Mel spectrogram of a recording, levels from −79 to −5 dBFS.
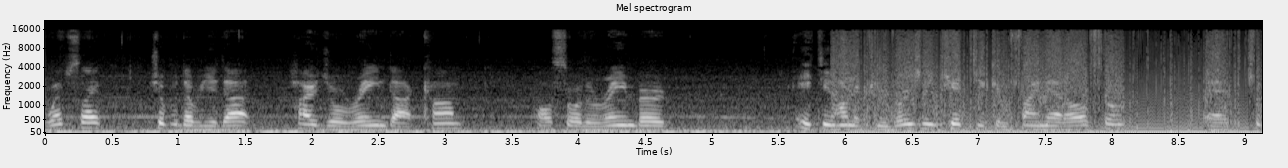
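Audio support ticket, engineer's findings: Low bit depth without dither, 5.89 s to end. Sound turns coarse and grainy; the error tracks the signal, and the quietest passages sputter or drop out between steps. Error level only roughly 10 dB under the signal, which fits about 4-bit resolution. Likely cause: word-length reduction by truncation, no dither applied, somewhere after 5.89 s in the chain.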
